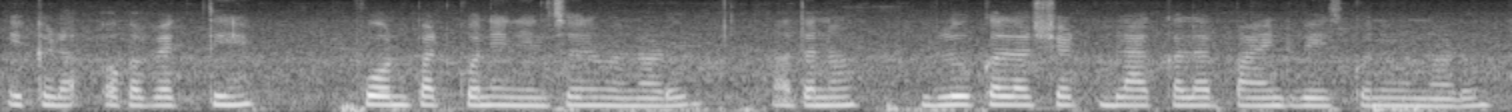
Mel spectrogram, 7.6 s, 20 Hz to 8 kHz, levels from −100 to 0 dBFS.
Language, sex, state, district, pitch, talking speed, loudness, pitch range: Telugu, female, Telangana, Mahabubabad, 215 Hz, 125 wpm, -19 LUFS, 210-225 Hz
